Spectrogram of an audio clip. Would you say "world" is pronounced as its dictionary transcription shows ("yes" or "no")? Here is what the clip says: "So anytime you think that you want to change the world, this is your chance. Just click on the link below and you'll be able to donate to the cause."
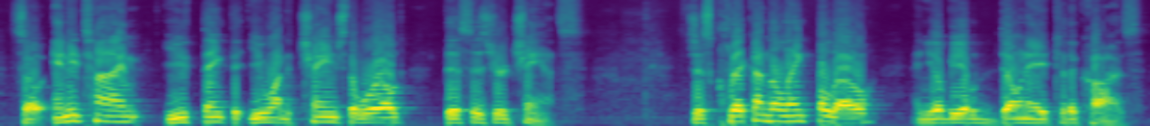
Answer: yes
